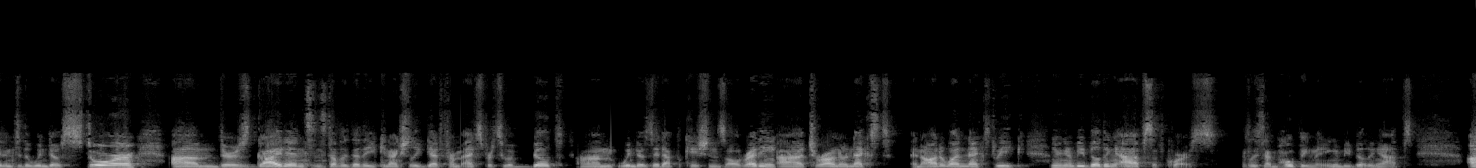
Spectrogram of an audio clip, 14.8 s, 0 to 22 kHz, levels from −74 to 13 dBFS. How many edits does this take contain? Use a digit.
3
